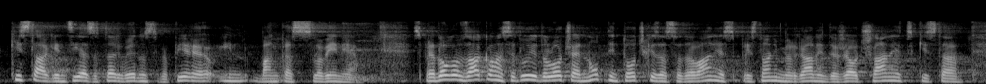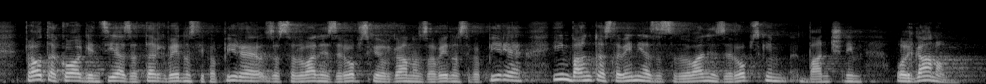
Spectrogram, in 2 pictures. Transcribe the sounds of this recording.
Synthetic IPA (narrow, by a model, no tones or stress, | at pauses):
kist̪aːɡɛnt̪siːjazat̪əɾkʋɾeːd̪nɔst̪ipapiːɾjɛinbaŋkaslɔʋeːnija̰ | spɾɛd̪loːɡɔmzaːkɔnasɛt̪̬uːd̪id̪ɔloːt͡ʃaɛnoːt̪nit̪oːt͡ʃkizasɔd̪ɛlɔʋaːnjɛspɾist̪oːjnimiɔɾɡaːnind̪əɾʒaːwt͡ʃlaːnit̪skist̪a | pɾawt̪akoːaɡɛnt̪siːjazat̪əɾkʋɾeːd̪nɔst̪ipapiɾjɛzasɔd̪ɛlɔʋaːnjɛzɛwɾoːpskimɔɾɡaːnɔmzaʋɾeːd̪nɔst̪ipapiːɾjɛinbaŋkaslɔʋeːnijazasɔd̪ɛlɔʋaːnjɛzɛwɾoːpskimbant͡ʃnim | ɔɾɡaːnɔm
